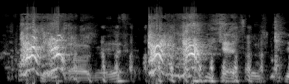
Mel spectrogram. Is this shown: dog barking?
yes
